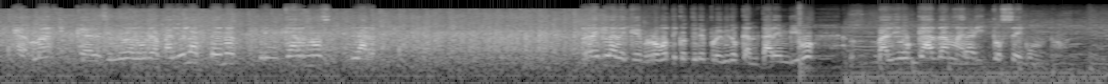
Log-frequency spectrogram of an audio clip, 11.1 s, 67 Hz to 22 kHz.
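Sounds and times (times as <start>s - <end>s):
crowd applause: 0.0s - 6.6s
speech: 1.1s - 4.2s, 6.0s - 10.7s.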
